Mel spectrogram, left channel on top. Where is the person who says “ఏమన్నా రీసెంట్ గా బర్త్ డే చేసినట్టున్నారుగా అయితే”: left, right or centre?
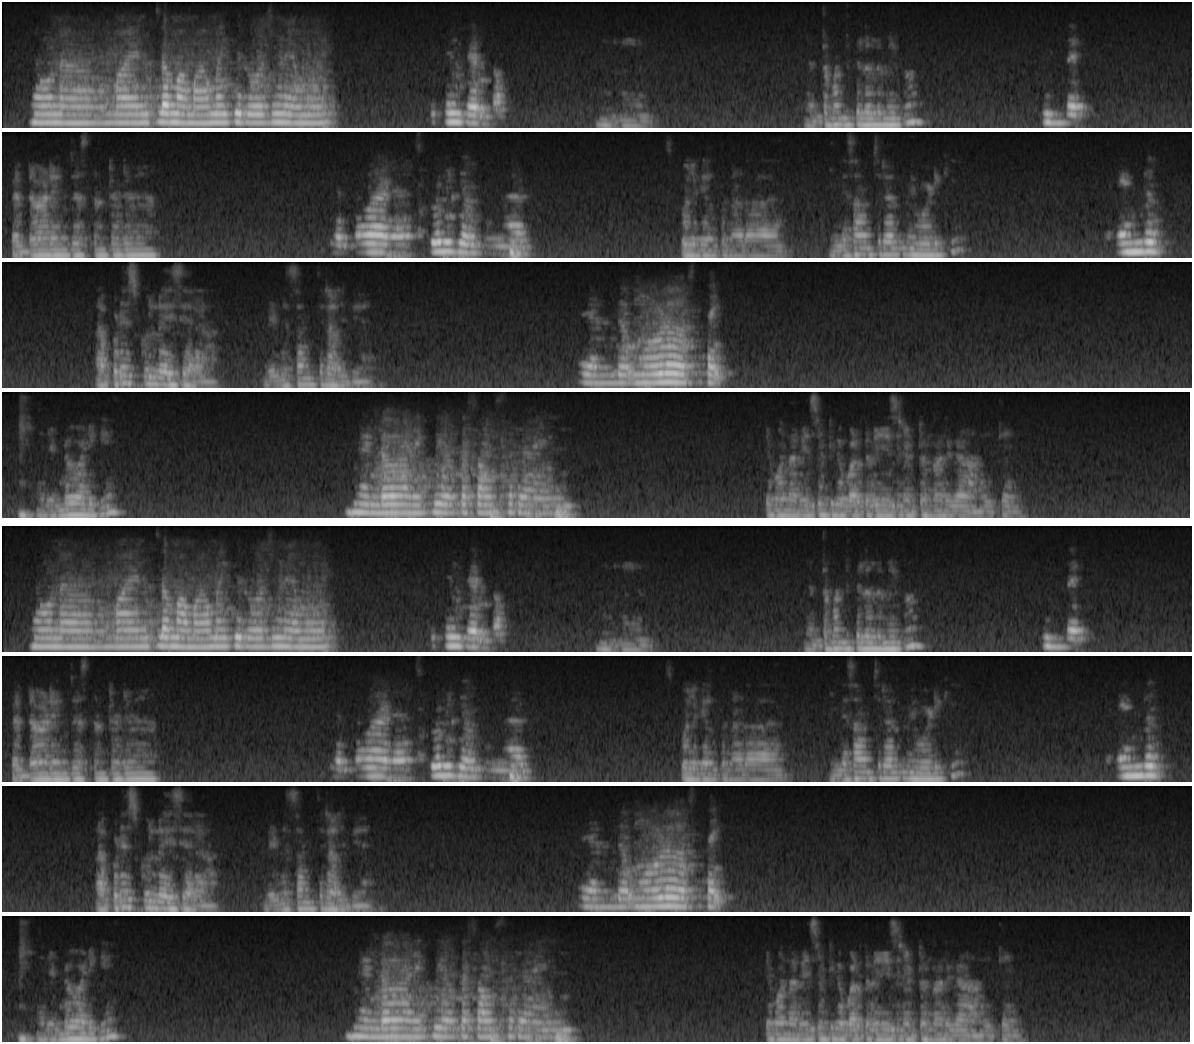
Left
